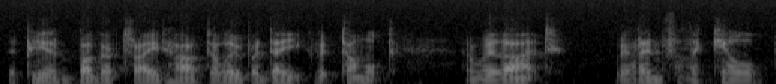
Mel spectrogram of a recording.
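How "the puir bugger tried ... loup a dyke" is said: ordinary delivery, nothing marked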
